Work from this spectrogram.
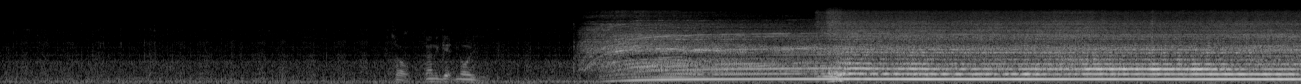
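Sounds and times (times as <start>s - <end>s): electric sander motor running: 5.8s - 13.0s.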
